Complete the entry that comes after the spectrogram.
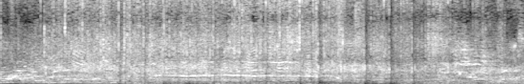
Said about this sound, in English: Let's give Groucho a big round of applause, ladies and gentlemen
